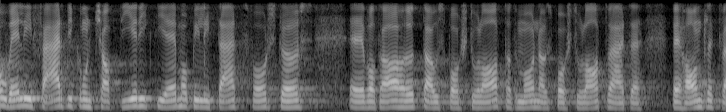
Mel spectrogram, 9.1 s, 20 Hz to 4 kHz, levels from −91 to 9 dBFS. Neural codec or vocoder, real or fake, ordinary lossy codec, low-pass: none; real; none; 3.6 kHz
